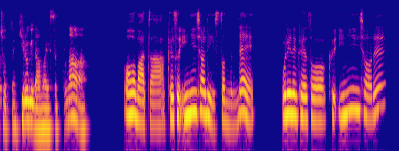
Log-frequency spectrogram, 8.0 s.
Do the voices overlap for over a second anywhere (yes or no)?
no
